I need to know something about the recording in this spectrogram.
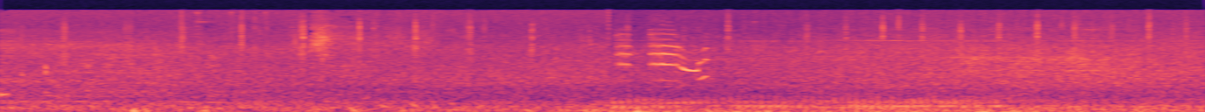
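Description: A small dog's paws patter on asphalt.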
